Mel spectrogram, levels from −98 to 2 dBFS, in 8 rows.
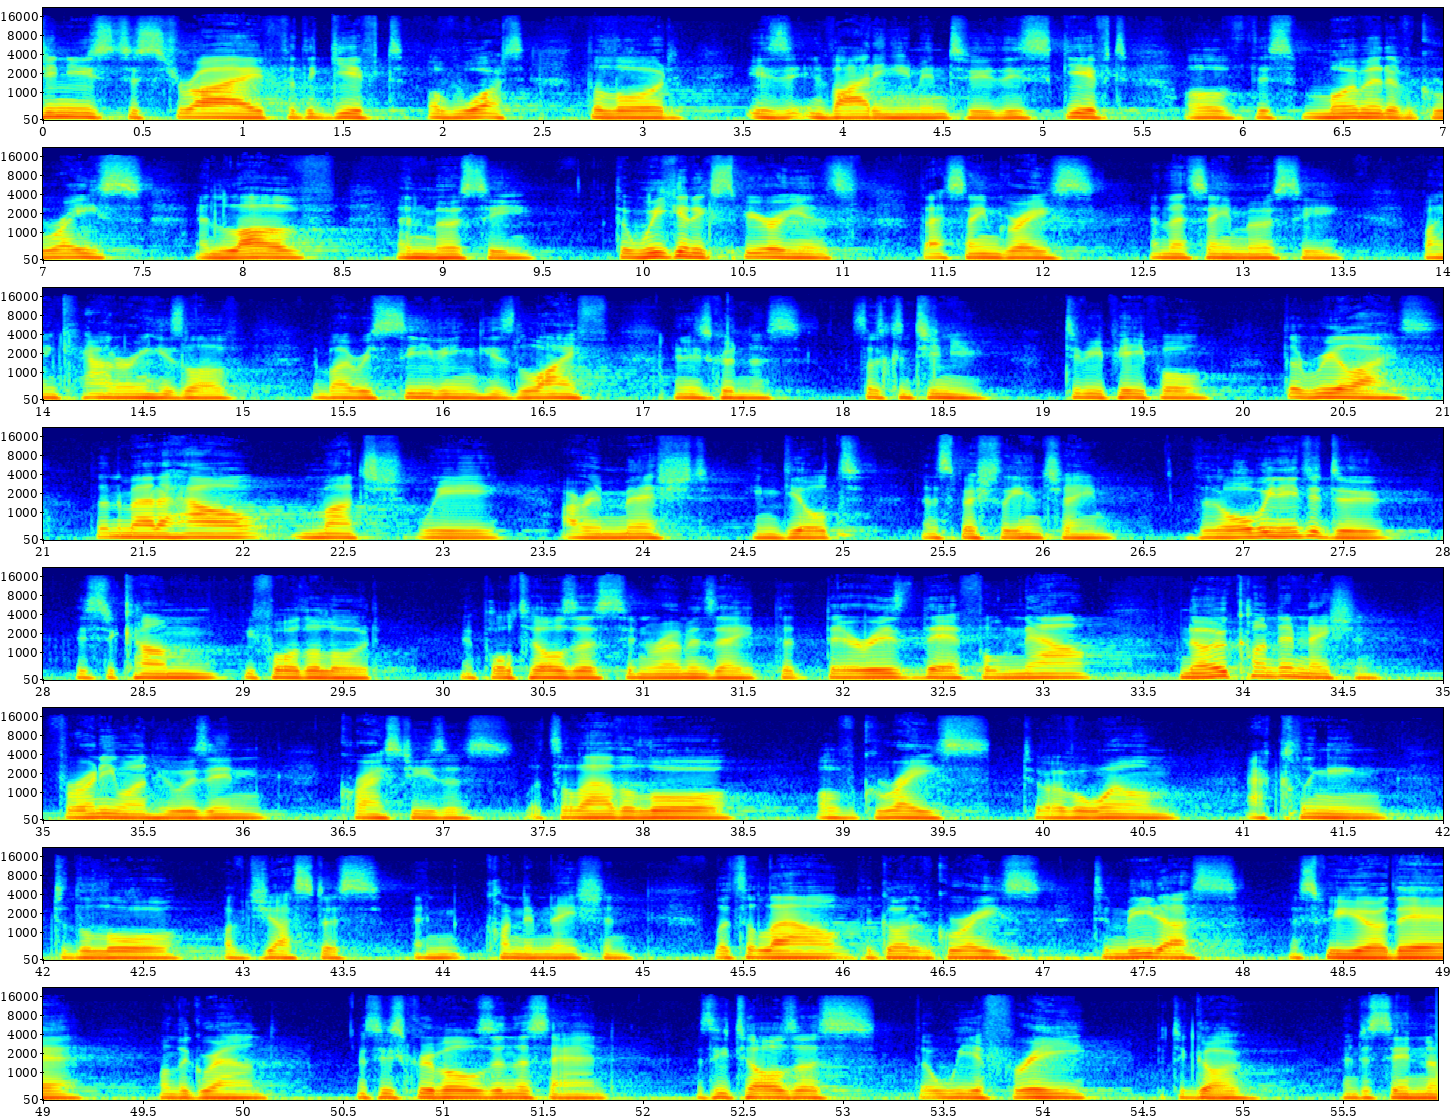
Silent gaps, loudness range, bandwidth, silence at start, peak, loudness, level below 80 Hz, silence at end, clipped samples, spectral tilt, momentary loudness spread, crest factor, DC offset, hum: none; 3 LU; 11 kHz; 0 s; -2 dBFS; -22 LUFS; -48 dBFS; 0 s; under 0.1%; -8 dB/octave; 15 LU; 18 dB; under 0.1%; none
